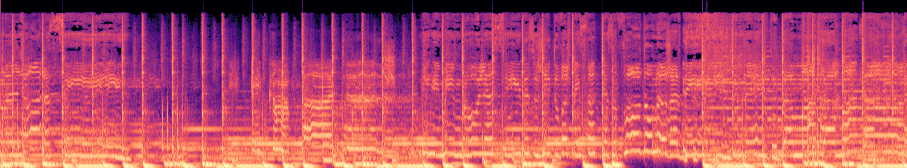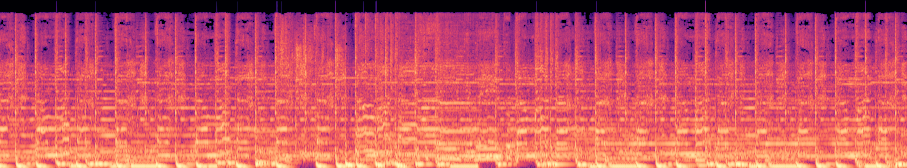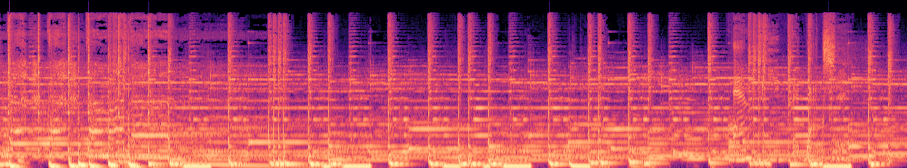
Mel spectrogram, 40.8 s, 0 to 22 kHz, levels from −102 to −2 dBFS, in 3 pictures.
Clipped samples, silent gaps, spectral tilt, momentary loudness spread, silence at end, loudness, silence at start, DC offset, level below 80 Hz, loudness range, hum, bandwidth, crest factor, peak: under 0.1%; none; -5 dB/octave; 4 LU; 0 s; -11 LUFS; 0 s; under 0.1%; -12 dBFS; 3 LU; none; 16.5 kHz; 10 dB; 0 dBFS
